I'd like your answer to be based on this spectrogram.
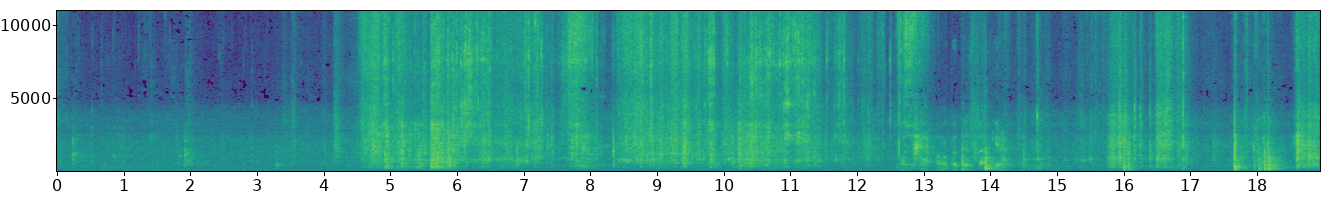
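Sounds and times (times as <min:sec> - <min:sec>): gritty cement mix crunching: 0:04.5 - 0:14.2.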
